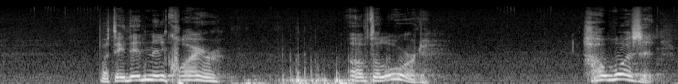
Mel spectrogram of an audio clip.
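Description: An elderly man reads aloud calmly into a microphone.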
